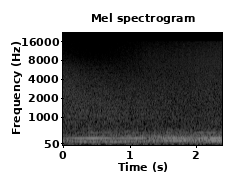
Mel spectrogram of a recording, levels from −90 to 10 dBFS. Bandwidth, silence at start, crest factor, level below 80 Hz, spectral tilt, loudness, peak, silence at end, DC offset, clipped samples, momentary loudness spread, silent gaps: 16.5 kHz; 0 s; 16 dB; -68 dBFS; -5.5 dB/octave; -46 LUFS; -30 dBFS; 0 s; under 0.1%; under 0.1%; 3 LU; none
